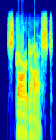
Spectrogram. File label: "stardust", American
